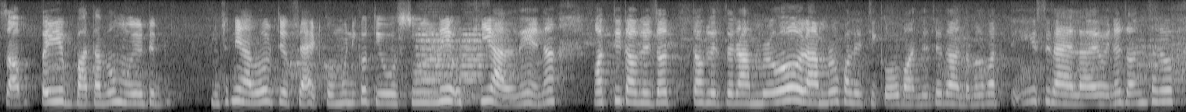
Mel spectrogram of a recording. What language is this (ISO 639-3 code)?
nep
